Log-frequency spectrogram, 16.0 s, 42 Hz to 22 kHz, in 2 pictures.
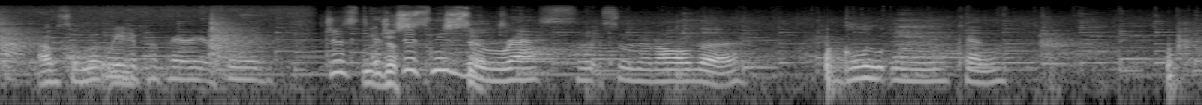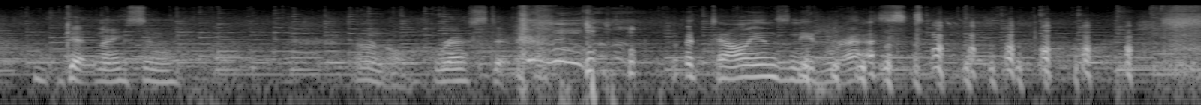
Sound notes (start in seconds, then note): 11.4 both laugh; 13.3 laughs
